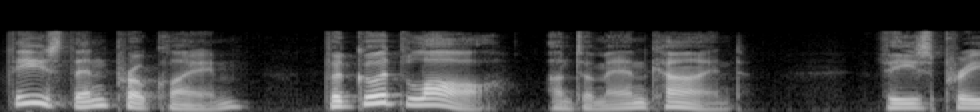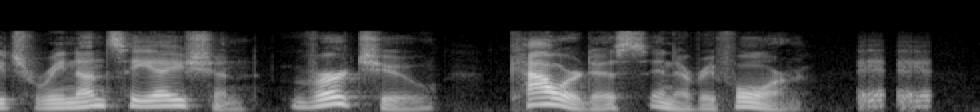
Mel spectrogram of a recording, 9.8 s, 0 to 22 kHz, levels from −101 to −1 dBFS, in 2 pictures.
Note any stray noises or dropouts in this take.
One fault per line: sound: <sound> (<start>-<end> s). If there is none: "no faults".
sound: laugh (9.2-9.6 s)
